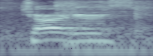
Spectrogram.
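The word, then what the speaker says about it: Chartres: You call it Chart Street, Charters. A couple streets over, you go over to, it's spelled Burgundy, but everybody says Burgundy.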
